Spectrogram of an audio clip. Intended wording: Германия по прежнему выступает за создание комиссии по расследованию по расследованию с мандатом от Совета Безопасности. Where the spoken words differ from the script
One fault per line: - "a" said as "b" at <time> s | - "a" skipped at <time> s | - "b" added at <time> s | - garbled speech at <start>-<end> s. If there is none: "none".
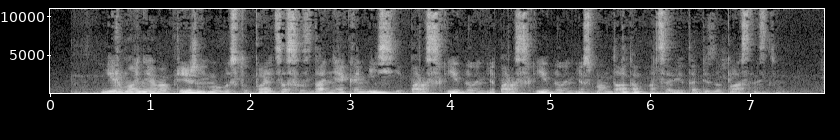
none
